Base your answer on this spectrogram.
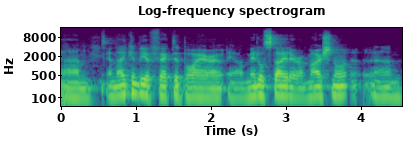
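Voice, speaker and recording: This man has a fairly low pitch and an Australian accent. He keeps a moderate pace in a monotone, flat intonation. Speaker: pastor. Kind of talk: livestream chat. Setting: video livestream. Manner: hesitant, many fillers.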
